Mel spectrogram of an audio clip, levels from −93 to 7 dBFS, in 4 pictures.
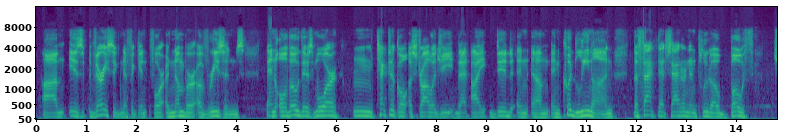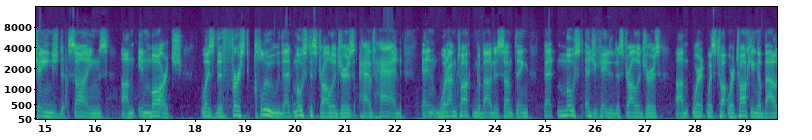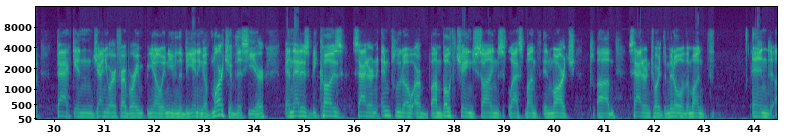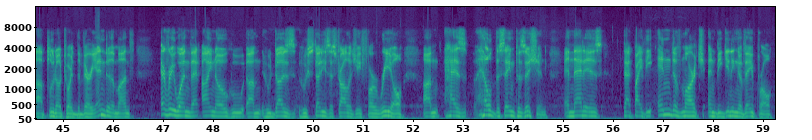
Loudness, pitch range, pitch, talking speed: -21 LUFS, 110-130 Hz, 120 Hz, 145 wpm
